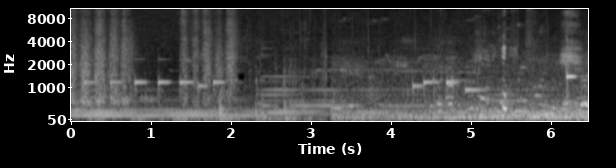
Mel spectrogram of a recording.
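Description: Stiff scrubbing brush rubbing a wet, soapy shoe in quick back-and-forth strokes, in two bouts over the first two seconds, over steady instrumental background music.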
